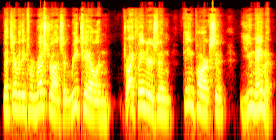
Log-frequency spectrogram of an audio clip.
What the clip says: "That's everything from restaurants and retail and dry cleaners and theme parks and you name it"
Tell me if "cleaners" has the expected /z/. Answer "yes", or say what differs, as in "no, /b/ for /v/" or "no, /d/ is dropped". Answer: yes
